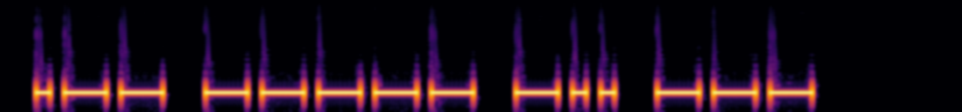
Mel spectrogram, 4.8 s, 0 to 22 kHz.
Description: Morse code, heard as a keyed tone, about 17 wpm, 700 Hz. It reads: W0DO
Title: USA Call Signs - 4 Characters - 17wpm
